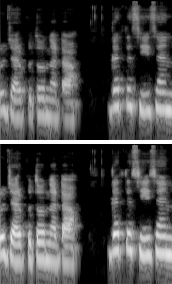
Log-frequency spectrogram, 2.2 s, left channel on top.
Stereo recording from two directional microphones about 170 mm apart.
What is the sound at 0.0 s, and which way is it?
A woman's voice, 30° right (ahead or behind).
